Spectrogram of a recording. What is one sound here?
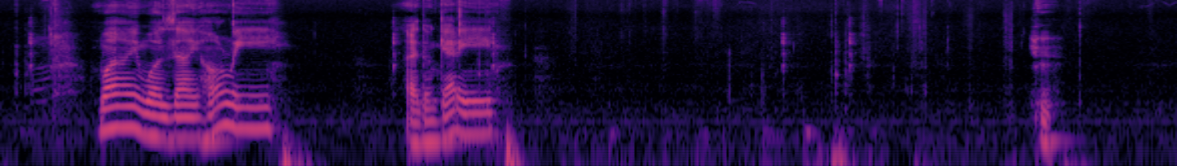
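A young man talks calmly into a microphone, in short bursts.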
